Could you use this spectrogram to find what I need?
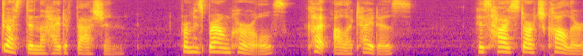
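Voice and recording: Lively intonation comes through as someone is reading aloud in a natural voice.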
